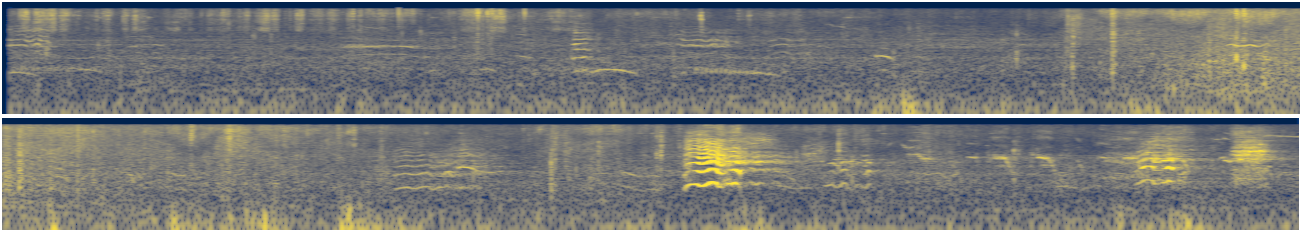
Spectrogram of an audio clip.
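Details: Sulphur-crested cockatoos in a neighbourhood give a few harsh, raspy screeches, loudest near the end, over a low background rumble and faint chirps from smaller birds.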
